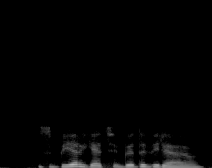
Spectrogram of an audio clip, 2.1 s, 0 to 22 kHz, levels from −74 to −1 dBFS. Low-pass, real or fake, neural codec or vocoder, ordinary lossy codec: 5.4 kHz; fake; codec, 16 kHz, 0.7 kbps, FocalCodec; Opus, 16 kbps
